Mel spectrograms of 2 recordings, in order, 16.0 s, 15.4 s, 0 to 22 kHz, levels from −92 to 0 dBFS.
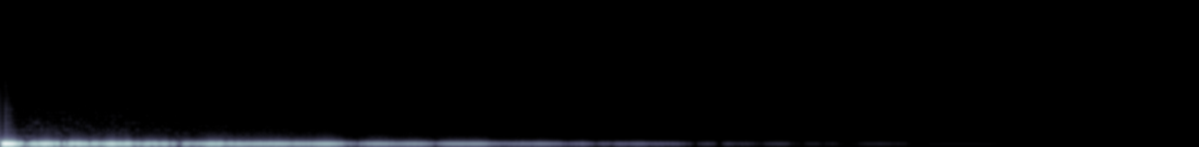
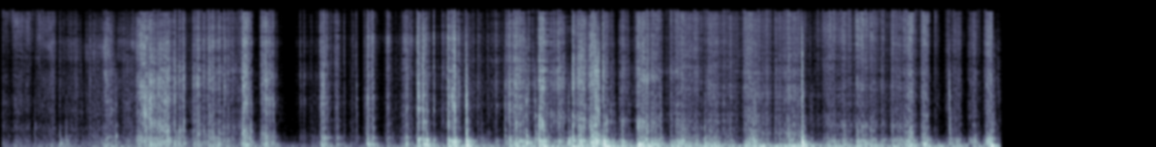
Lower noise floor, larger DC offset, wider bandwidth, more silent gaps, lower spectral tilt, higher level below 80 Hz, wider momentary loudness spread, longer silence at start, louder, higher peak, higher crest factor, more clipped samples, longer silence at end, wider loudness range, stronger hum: first, under -90 dBFS vs -46 dBFS; neither; second, 0.2 kHz vs 17 kHz; neither; first, -17 dB/octave vs -4 dB/octave; second, -58 dBFS vs -28 dBFS; first, 22 LU vs 19 LU; second, 0 s vs 0.15 s; about the same, -24 LUFS vs -24 LUFS; about the same, -2 dBFS vs -2 dBFS; about the same, 24 dB vs 22 dB; neither; first, 9.5 s vs 2.05 s; first, 22 LU vs 8 LU; neither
